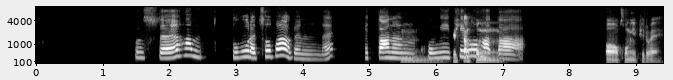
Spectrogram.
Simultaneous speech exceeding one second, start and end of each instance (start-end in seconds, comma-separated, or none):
5.5-7.0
